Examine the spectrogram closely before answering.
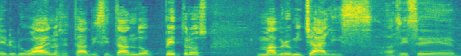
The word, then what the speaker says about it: Petros Mavromichalis: Nos está visitando Petros Mavromichalis, así se pronuncia, griego de nacimiento, pero habla muy bien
